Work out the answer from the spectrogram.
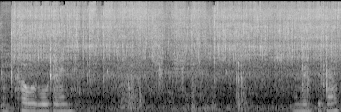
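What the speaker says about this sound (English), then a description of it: "Put some cold water in." Cold water runs steadily from a tap into a sink, a continuous close splashing rush, with a voice briefly heard near the start and again near the end.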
